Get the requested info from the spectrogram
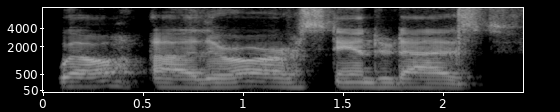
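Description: A man speaking as an expert interview guest, explaining in precise, measured academic phrases with deliberate pauses. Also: medium pitch, level tone, a bit bright, clear, resonant tone, poor audio.

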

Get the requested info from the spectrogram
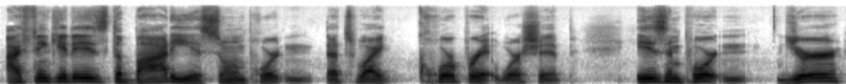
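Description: A man, a worship songwriter, talking earnestly in a casual podcast chat and slowing down to stress his points. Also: mid-range voice.

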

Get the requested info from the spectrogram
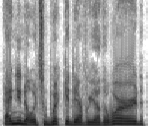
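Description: A man's voice: a little high, steady tone, a little fast, a little mellow, no echo, clean studio sound. A middle-aged man from Western Massachusetts with a faded New England accent, chatting casually as a podcast co-host, laughing often and trailing off mid-sentence. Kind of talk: casual chat, storytelling.

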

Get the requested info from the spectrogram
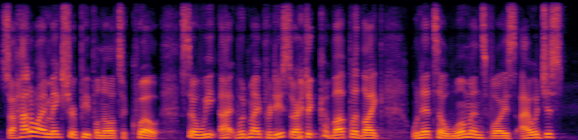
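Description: A man speaking as a guest scholar in an interview, explaining in an animated way and acting out questions and quotes. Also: a little high, fast talker, no room sound, clean studio sound.

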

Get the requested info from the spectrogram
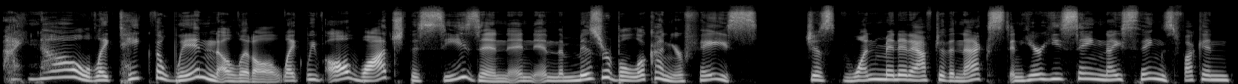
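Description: A young adult woman with a Western New York accent co-hosting a podcast, animated and enthusiastic, swearing casually. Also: medium pitch, unhurried, no room sound, clean studio sound. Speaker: podcast co-host. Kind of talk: casual recap chat.

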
